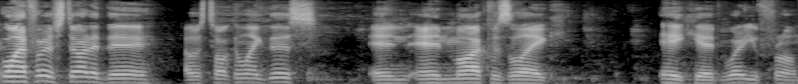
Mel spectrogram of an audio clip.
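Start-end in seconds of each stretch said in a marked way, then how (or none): 4.9-6.0 put-on Italian accent, quieter. Retelling what the prep chef Mark asked: imitating Mark's Italian accent. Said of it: "We can use his accent".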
